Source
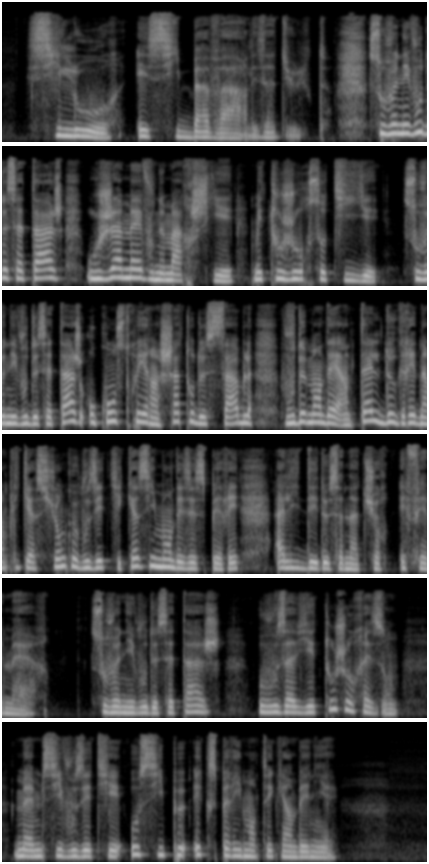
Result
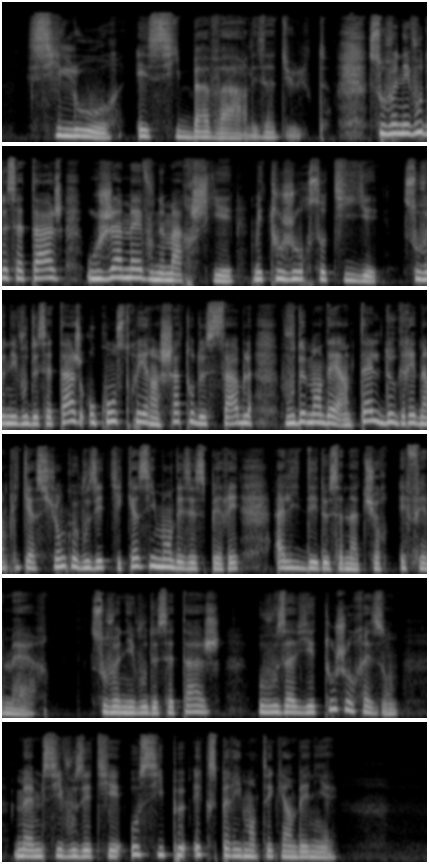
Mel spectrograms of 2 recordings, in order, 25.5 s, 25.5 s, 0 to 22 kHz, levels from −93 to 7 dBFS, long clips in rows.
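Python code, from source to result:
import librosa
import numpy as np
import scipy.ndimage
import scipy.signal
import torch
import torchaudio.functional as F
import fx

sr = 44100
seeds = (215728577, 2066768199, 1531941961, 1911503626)

y = fx.low_shelf(x, sr, hz=220.0, db=6.5)
y = y * 10.0 ** (-8.0 / 20.0)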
